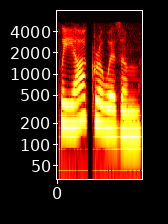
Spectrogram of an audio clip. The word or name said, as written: pleochroism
